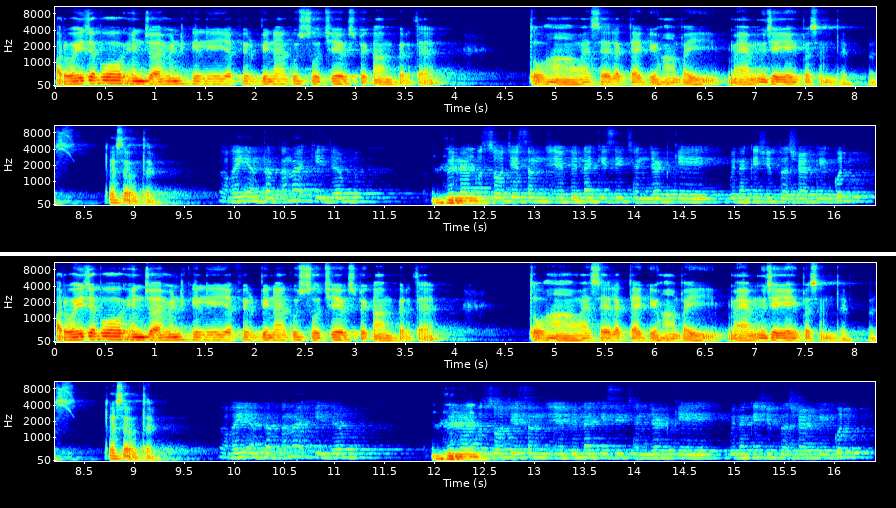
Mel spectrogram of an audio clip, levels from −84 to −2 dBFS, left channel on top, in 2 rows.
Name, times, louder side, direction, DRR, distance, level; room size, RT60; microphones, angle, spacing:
voice 1, 0.0-3.8 4.7-8.4 8.7-9.3 12.0-12.5, right 1 dB, 25° right, 0.7 m, -19 dB
voice 2, 9.8-11.3 12.1-16.1, left 1 dB, 25° left, 4.2 m, -35 dB
29.0 x 17.0 x 9.6 m
head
